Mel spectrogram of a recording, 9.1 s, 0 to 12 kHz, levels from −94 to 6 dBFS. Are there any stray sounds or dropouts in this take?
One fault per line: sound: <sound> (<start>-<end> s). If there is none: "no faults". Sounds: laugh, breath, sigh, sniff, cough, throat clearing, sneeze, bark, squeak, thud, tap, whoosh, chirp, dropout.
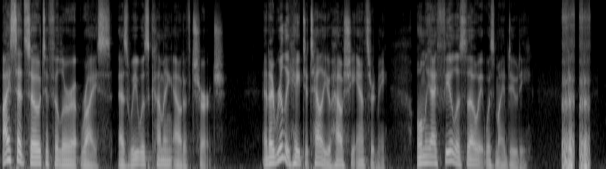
sound: laugh (8.4-8.9 s)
